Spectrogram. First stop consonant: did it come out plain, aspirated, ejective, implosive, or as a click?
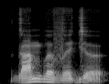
plain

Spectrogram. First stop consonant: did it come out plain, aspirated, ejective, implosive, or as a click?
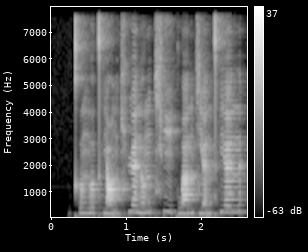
aspirated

